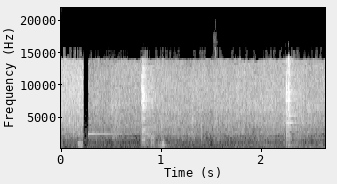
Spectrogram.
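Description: Sliced onion frying in a pan, a faint steady sizzle with a few soft stirring scrapes and clicks, quiet and close, with no one speaking.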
